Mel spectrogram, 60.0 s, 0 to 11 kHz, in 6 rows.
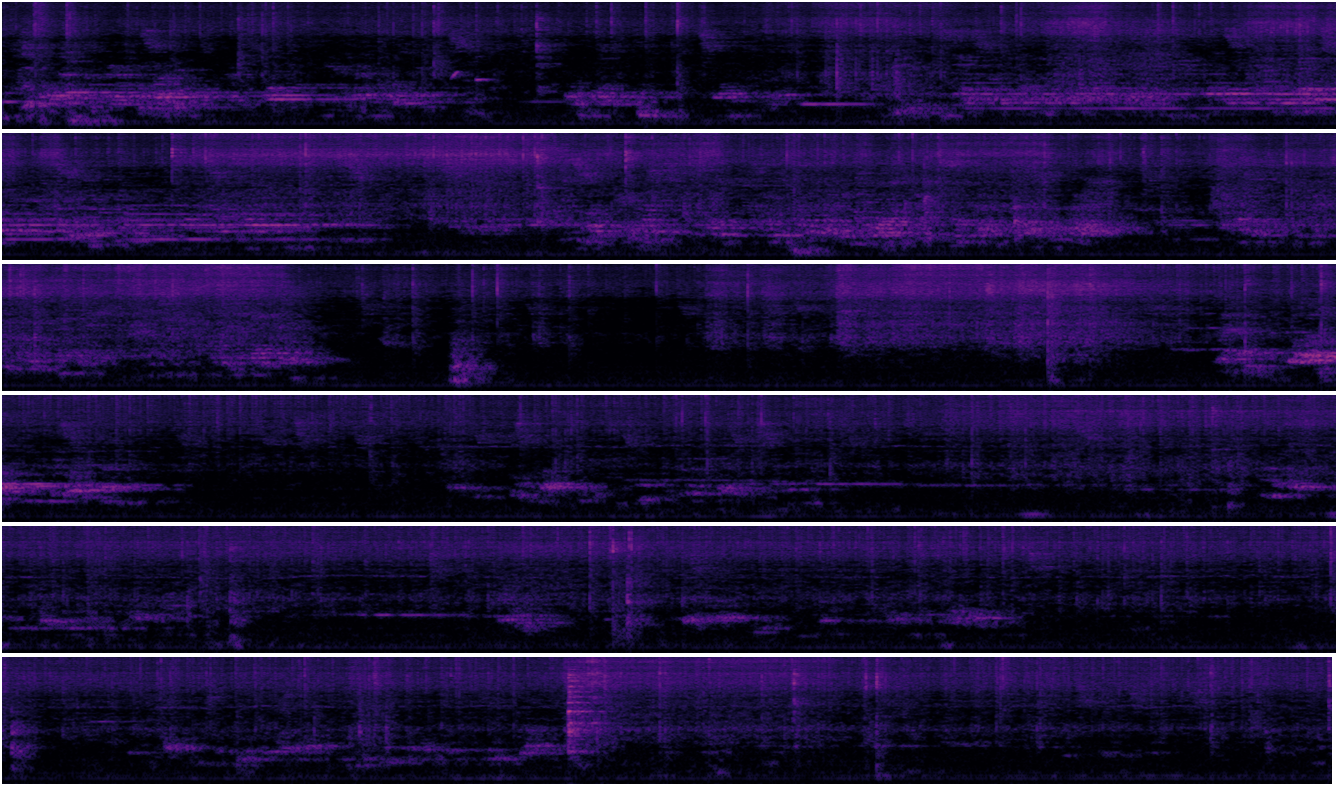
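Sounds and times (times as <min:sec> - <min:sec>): chicken sizzling on a grill: 0:00.0 - 1:00.0.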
